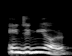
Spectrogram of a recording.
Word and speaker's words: engineer: is engineer okay engineer so since it is saying last syllable you have to keep the stress mark on the last syllable engineer okay profiteer pioneer pioneer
